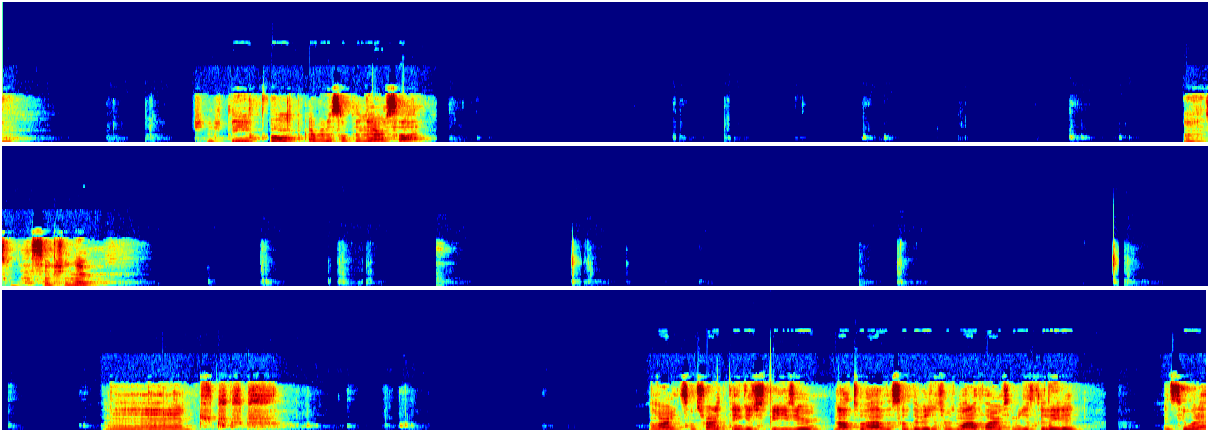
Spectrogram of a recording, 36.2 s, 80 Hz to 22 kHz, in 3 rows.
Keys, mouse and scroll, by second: 1.1 shift+e, 4.0-6.5 middle drag, 6.9 shift+e, 7.9 middle click, 10.1 shift+middle click, 12.3-13.3 drag, 14.6 shift+z, 17.9 shift+z, 18.5 middle click, 19.7 click, 20.7 shift+e, 23.3 shift+z, 24.0 middle click, 25.1 shift+middle click, 26.3 middle click, 27.5 shift+middle click, 28.3 middle click, 29.6 middle click, 34.3 click, 35.0 middle click, 35.7 Tab.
